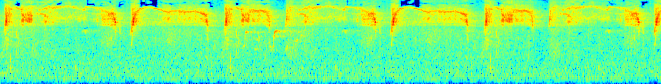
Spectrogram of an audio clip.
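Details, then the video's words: Loud crying from an abandoned infant monkey at Angkor Wat or Angkor Thom, Cambodia: piercing, arching squeals about once a second, some with a short rising tail, steady and insistent. "Pity Poor Baby Mile Crying Loudly Coz Mom Abandon"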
